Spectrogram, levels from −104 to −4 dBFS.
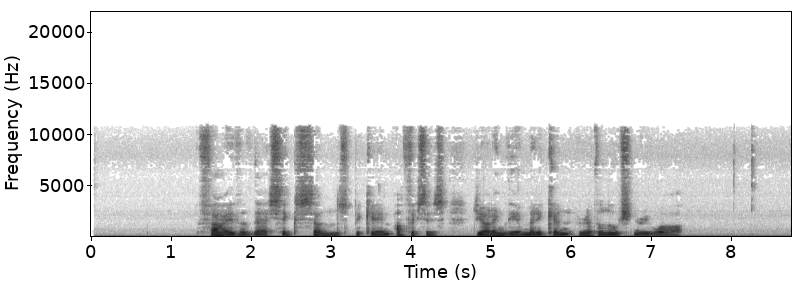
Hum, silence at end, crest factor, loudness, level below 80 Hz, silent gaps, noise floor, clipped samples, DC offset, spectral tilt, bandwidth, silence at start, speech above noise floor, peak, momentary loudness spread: none; 0.5 s; 20 dB; -23 LUFS; -52 dBFS; none; -54 dBFS; under 0.1%; under 0.1%; -6 dB/octave; 11.5 kHz; 1.35 s; 31 dB; -4 dBFS; 10 LU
